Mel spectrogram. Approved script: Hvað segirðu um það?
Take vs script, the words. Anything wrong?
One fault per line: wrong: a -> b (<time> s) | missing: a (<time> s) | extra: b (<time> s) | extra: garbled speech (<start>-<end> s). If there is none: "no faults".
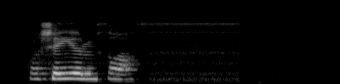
no faults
